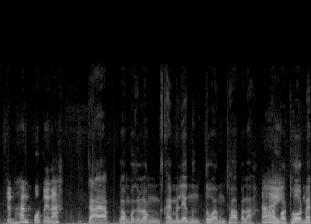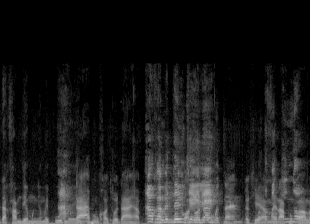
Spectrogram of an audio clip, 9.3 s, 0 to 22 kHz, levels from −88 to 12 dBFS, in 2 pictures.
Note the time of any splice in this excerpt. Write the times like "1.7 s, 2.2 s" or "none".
1.7 s, 3.8 s, 8.0 s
